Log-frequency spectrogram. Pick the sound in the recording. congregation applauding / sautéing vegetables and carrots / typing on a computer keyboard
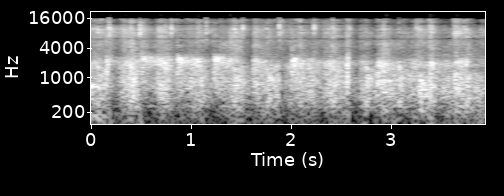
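congregation applauding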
